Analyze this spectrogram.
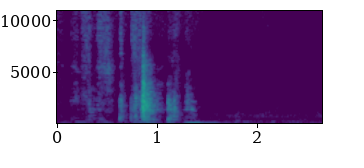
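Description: Book pages rustle and flip.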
